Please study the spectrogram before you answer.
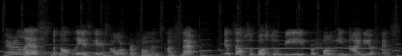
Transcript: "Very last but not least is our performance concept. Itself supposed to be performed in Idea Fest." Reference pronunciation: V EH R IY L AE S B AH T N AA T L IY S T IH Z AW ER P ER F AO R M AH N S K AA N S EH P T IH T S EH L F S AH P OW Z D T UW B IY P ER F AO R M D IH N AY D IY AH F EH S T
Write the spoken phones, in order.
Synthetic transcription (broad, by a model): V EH R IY L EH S B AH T N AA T L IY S IH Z AW ER P ER F AO R M AH N S K AA N S EH P T IH T S EH L F S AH P OW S T UW B IY P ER F AO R M IH N AY D IY AH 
